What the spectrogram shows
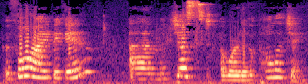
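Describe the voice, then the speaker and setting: A woman working as an interpreter, voicing a seminar introduction in short, halting phrases as she addresses a room. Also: sits high, very animated. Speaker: sign language interpreter voicing the signers. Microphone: microphone at the front of the room. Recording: distant microphone, noticeable background noise.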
